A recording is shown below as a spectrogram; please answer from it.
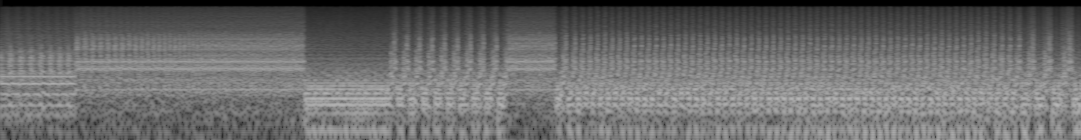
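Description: Modular synthesizer drone, loud and harsh, with a fast rattling pulse running through it. Its timbre switches abruptly several times in the first six seconds, jumping between a pitched, buzzing drone and a brighter, noisier texture.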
